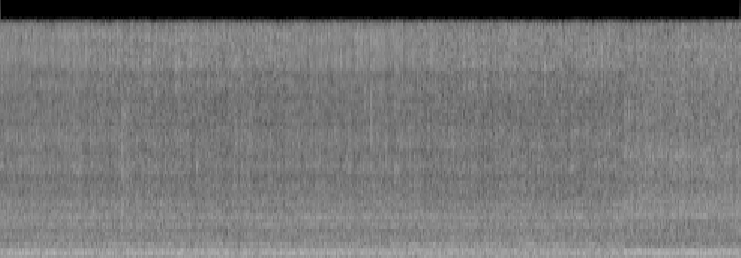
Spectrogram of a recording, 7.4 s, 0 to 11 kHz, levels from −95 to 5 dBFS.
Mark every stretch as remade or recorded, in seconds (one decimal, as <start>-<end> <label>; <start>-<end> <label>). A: 0.0-0.9 remade; 0.9-2.9 recorded; 2.9-4.2 remade; 4.2-7.4 recorded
